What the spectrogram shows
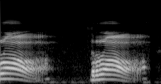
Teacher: র জিহ্বার আগার পিঠ তার বরাবর ওপরে তালের সঙ্গে লাগায় উচ্চারণ হবে র।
